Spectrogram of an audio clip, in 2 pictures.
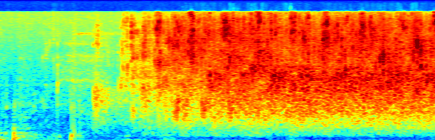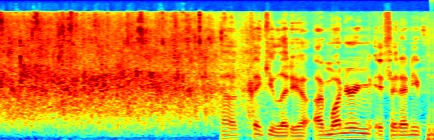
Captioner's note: applause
